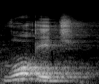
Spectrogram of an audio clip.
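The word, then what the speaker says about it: voyage: याद करेंगे वी ओ वो एज, वॉयेज प्रोनाउंसिएशन है वो एज।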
